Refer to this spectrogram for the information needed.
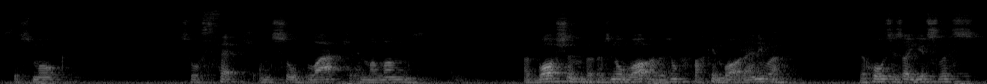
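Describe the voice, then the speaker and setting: An actor playing a frightened oil rig worker in a dramatic monologue, halting and breathless as he repeats himself. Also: lowish voice, fairly even intonation, a little mellow, echoey room, a little hiss or hum, natural voice. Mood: desperate, subdued. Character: frightened oil rig worker trapped in a fire, trusting management. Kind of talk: dramatic first-person stage monologue.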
